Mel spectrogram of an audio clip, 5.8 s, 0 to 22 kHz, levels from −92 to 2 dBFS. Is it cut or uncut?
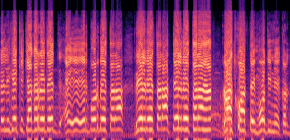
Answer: cut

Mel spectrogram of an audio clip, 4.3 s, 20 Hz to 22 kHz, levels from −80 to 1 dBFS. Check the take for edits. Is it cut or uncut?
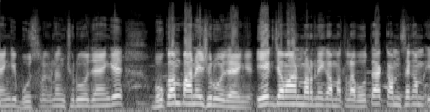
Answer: cut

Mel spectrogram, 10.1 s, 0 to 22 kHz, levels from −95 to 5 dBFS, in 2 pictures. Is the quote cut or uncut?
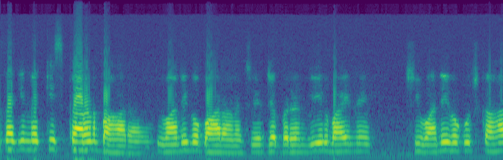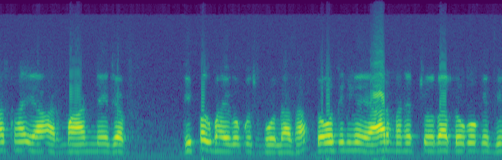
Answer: cut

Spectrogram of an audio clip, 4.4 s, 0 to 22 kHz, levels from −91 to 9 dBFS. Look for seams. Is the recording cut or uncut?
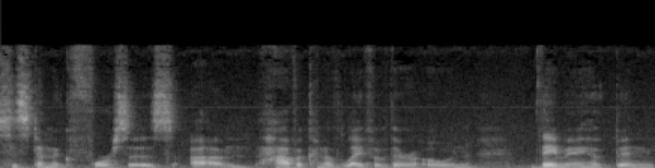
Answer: uncut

